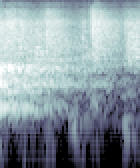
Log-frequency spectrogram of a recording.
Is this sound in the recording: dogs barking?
yes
